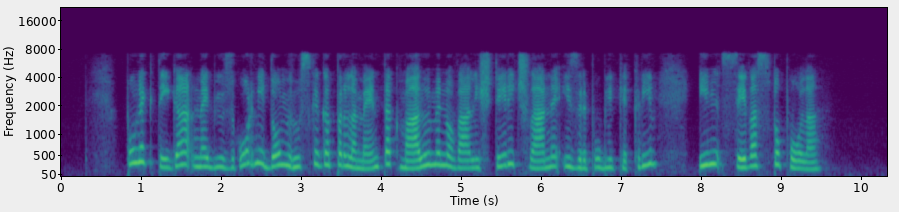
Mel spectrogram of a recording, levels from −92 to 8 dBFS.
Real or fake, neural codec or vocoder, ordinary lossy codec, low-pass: fake; codec, 16 kHz, 1.1 kbps, Voila-Tokenizer; Opus, 64 kbps; 7.2 kHz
